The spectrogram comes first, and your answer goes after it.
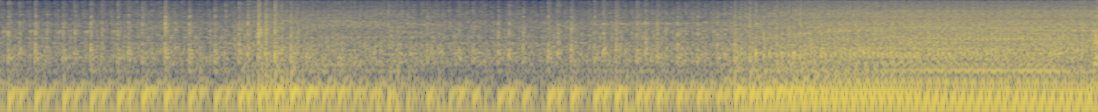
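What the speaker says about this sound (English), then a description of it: "So you can hear your engines going." A motorcycle engine idles and runs at low speed close by, a steady loud mechanical throb with light clatter that deepens and grows a bit fuller toward the end, with no talking.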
